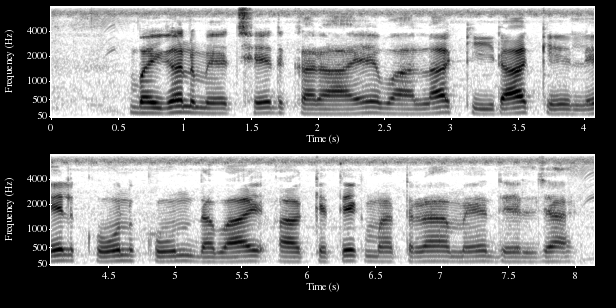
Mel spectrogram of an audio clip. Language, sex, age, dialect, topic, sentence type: Maithili, male, 18-24, Southern/Standard, agriculture, question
